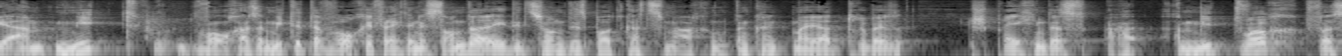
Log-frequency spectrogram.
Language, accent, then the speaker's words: German; Vienna, Austria; born there; Ich bin im alten AKH geboren. Also dort wo jetzt die Biergärten sind. Ja, genau. Das ist, sagt ja schon alles. Apropos geboren, ich wurde geboren Anfang Juli.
